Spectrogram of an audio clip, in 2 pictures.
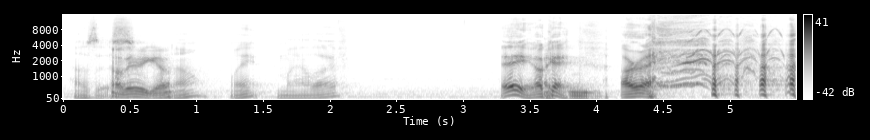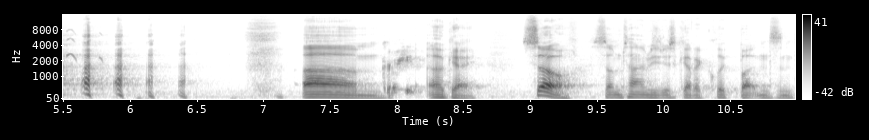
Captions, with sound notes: No, wait, am I alive? - Oh, there you go. - Hey okay! All right. (laughing) - Great. - Okay, so sometimes you just gotta click buttons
